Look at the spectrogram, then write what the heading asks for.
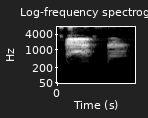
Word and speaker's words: FAFSA: So my next question is, what is the, am I saying it right, FAFSA?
